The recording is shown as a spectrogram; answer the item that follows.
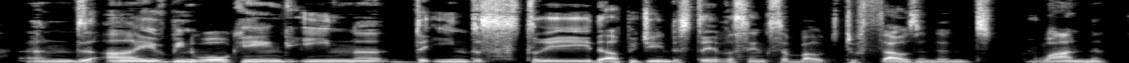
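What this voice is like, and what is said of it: Fairly harsh foreign accent. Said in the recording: “my accent is a bit harsher than Aviv's”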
